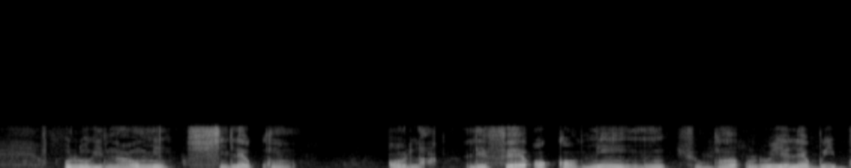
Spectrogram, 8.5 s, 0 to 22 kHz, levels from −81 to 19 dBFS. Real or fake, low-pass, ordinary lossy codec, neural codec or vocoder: real; 5.4 kHz; none; none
